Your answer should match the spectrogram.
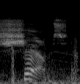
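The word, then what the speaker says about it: chaps: It is not pronounced. Oh, look at that little It is shaps.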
